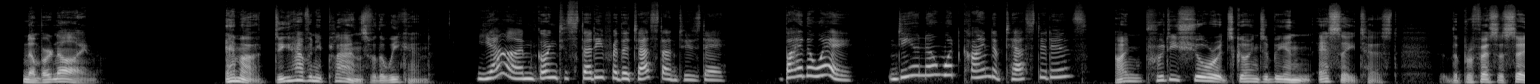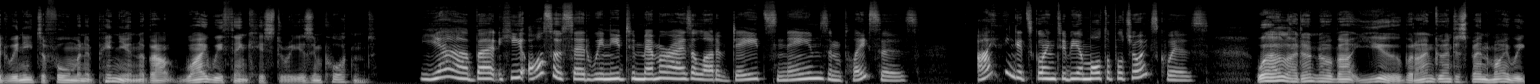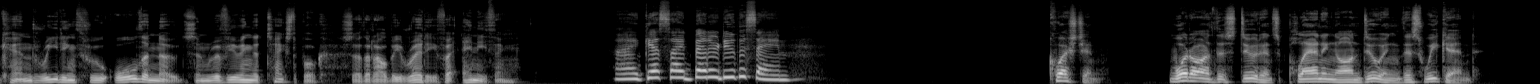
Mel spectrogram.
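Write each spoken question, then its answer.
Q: What are the students planning on doing this weekend?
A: Studying for the history test on Tuesday by reviewing notes and the textbook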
